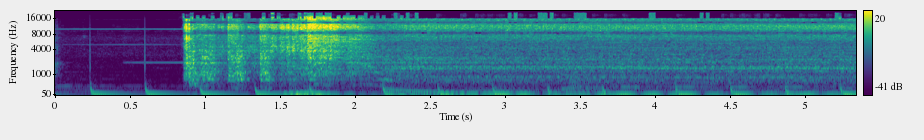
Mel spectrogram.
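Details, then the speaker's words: Honda S2000 CR starting after replacement of the radiator, upper and lower hoses, thermostat, VTEC solenoid and coolant, to bleed the cooling system: regular cranking clicks with an odd, uneven note before it catches. Abnormal starter sound, cause unconfirmed. "This starter makes a weird sound."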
